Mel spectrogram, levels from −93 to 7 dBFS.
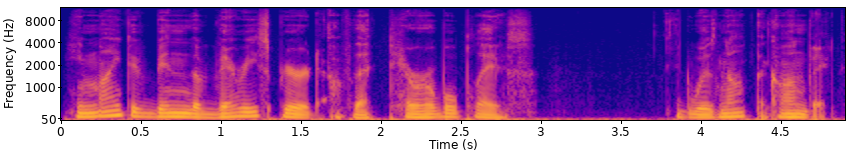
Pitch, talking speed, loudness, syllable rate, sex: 100 Hz, 195 wpm, -16 LUFS, 5.6 syllables/s, male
